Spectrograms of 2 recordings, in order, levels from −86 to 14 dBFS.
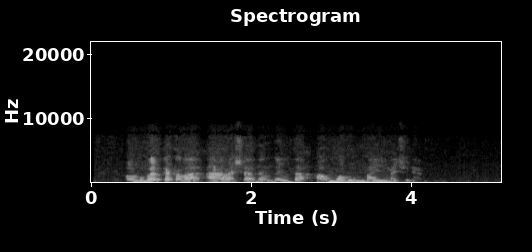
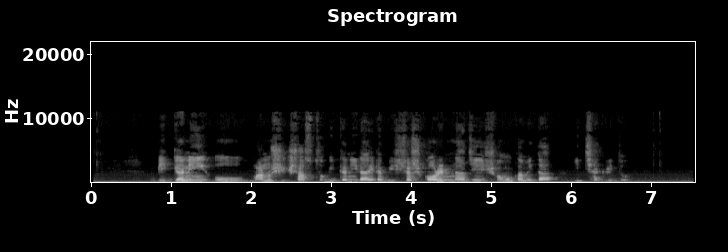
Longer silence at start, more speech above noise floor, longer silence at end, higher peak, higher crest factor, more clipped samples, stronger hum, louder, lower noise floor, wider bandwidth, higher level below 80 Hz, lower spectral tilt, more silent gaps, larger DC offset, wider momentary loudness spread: first, 0.45 s vs 0.05 s; first, 40 dB vs 21 dB; first, 1.05 s vs 0 s; about the same, -6 dBFS vs -6 dBFS; about the same, 22 dB vs 20 dB; neither; neither; about the same, -26 LUFS vs -25 LUFS; first, -65 dBFS vs -46 dBFS; second, 7.8 kHz vs 11.5 kHz; second, -58 dBFS vs -50 dBFS; about the same, -7 dB/octave vs -6 dB/octave; neither; neither; second, 9 LU vs 17 LU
